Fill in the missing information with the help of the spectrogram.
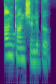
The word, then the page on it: unconscionable: Indian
